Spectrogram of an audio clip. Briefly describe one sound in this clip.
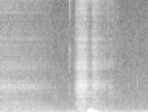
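A young woman gives a short laugh close to the microphone.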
